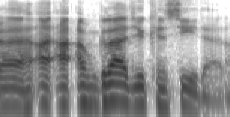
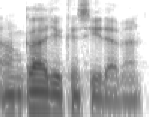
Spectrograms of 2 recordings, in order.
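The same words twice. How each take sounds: First: Said in the usual way. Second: Softer, muttered "I'm glad you can see that"; dropped to a soft aside; quiet repeat. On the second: Real, not acted. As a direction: say it again half to yourself. Repeats the line under his breath.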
